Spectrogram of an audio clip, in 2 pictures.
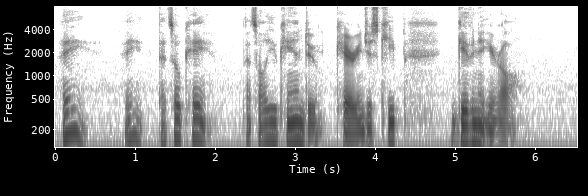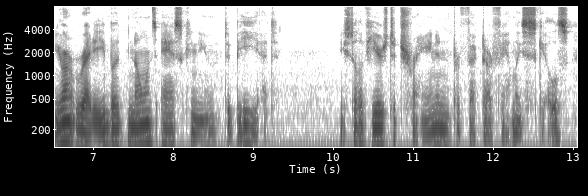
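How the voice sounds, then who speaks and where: A veteran vampire hunter and doting father, played by a man in a radio drama. His voice sits low, and he talks in a joking, encouraging way. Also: normal speed, fairly bright tone. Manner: jokey, encouraging, laughs often. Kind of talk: hobby radio drama acting.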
